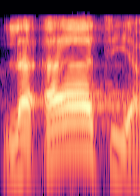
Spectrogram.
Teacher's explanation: فالألف هذه منطوقة وليست كرسيا للهمزة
